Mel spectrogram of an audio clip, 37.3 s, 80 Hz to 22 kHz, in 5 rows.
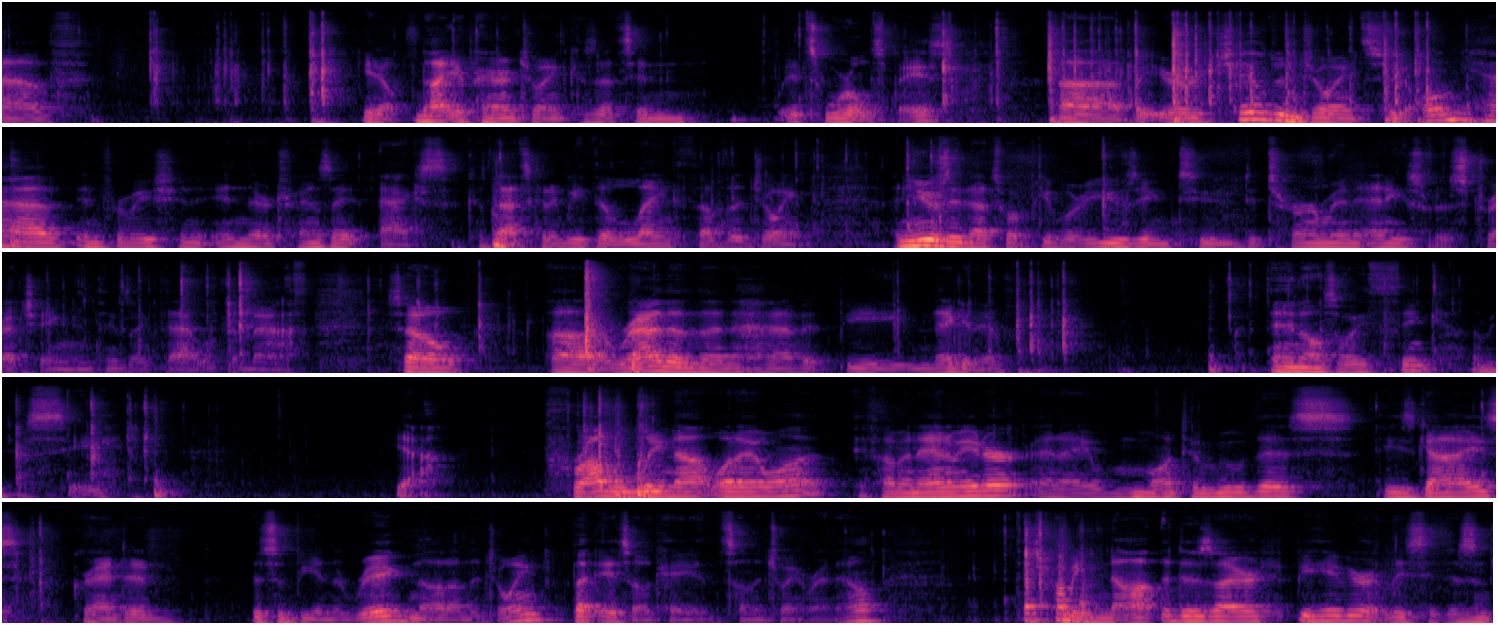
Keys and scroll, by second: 0.9 Down, 1.4 Up, 5.7 Up, 6.7 Up, 17.7 Down, 19.7 Down.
